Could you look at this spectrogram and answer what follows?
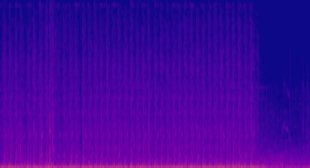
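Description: Rapid, dense gunfire from a video game shootout rattles nonstop at close range, loud and continuous, easing slightly at the very end.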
